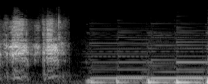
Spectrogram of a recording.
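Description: Two loud, raspy duck quacks in quick succession, followed by a lower, buzzy droning sound that pulses a few times. No one speaks.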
